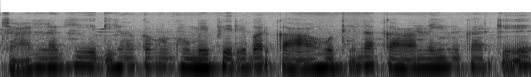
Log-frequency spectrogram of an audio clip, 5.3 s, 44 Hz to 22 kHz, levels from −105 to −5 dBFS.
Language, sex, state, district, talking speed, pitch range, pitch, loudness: Chhattisgarhi, male, Chhattisgarh, Sarguja, 160 wpm, 95-105 Hz, 100 Hz, -16 LUFS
